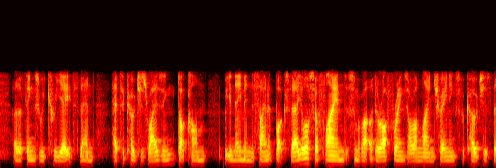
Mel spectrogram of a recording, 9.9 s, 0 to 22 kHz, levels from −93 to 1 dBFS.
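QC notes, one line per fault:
4.47–4.50 s, packet loss with pitch repetition: about 30 ms of audio went missing, fitting one lost packet. The receiver repeated the last pitch period, giving a brief held, buzzy sound just before "your name in the".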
